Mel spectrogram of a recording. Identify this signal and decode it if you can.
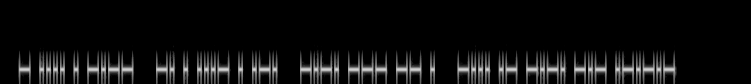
Morse code, heard as a keyed tone, about 34 wpm, 700 Hz. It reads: THEY NEVER COME BACK.
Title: Sentences from Top 300 Words 35wpm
